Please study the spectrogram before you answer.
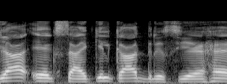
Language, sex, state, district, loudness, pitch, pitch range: Hindi, male, Jharkhand, Ranchi, -13 LUFS, 145 Hz, 130-150 Hz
